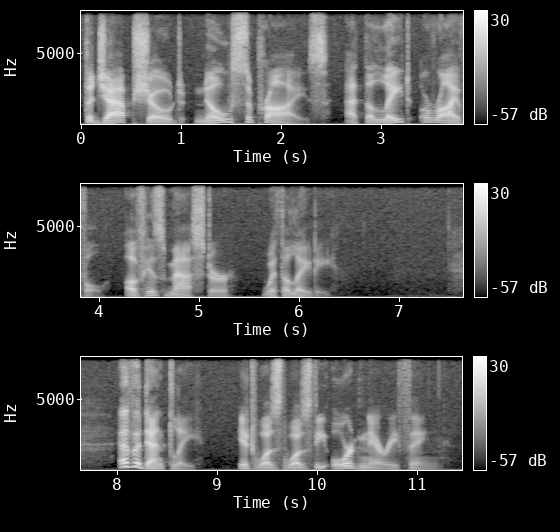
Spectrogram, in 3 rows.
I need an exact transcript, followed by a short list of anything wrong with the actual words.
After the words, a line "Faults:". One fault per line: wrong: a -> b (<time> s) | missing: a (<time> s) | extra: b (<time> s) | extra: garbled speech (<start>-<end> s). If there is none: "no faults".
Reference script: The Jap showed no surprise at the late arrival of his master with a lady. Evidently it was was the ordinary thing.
The Jap showed no surprise at the late arrival of his master with a lady. Evidently it was was the ordinary thing.
Faults:
no faults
